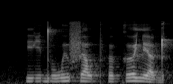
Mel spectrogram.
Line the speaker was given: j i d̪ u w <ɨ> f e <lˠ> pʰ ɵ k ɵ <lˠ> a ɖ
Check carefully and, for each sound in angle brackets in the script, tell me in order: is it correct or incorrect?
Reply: correct, correct, incorrect

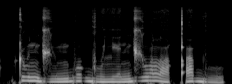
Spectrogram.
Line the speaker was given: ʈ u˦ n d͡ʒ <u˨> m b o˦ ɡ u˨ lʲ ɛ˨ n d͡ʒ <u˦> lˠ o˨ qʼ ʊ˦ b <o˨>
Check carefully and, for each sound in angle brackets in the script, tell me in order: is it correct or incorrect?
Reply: incorrect, correct, incorrect

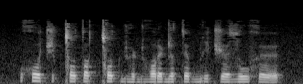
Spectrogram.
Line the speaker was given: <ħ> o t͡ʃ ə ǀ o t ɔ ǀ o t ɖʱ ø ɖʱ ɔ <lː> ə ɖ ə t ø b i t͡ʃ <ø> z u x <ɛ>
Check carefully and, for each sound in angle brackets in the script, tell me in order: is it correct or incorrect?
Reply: incorrect, incorrect, correct, incorrect

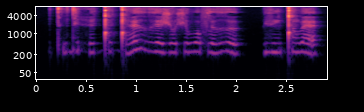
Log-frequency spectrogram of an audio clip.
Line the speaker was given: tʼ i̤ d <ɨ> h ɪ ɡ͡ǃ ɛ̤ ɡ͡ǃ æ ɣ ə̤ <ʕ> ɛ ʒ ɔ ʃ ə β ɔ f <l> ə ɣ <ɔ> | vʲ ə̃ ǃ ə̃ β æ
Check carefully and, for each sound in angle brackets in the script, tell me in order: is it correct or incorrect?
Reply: incorrect, incorrect, correct, incorrect

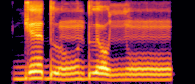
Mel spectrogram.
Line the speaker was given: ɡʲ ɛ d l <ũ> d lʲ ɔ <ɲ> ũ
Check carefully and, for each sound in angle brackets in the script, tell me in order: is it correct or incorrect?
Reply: correct, correct

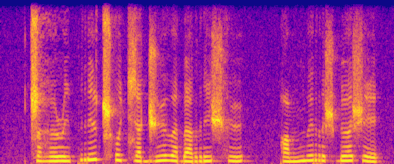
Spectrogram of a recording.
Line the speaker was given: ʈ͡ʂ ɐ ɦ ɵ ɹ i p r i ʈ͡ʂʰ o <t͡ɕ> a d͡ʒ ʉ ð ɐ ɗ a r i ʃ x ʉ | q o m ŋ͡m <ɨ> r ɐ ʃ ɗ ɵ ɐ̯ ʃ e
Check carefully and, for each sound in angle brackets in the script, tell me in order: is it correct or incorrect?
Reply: correct, correct

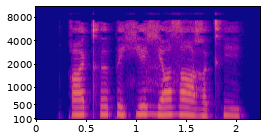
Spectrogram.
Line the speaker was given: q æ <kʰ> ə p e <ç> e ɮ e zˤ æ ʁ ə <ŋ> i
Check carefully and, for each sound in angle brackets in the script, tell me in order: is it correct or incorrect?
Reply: correct, correct, incorrect

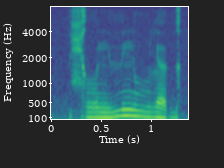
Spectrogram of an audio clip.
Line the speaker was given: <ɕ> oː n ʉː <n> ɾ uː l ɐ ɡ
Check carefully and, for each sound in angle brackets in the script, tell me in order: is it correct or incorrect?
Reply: correct, correct

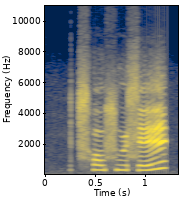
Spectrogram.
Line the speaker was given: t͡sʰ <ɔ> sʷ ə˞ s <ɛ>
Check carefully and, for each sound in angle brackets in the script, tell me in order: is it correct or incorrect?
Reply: correct, correct

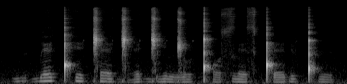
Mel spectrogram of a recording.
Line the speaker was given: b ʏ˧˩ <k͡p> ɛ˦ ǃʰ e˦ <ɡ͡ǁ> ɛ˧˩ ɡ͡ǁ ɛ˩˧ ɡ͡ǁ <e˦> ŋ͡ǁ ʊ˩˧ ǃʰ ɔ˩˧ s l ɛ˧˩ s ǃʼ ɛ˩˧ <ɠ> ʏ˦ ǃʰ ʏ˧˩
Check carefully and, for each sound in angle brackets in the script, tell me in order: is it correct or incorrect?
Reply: incorrect, incorrect, incorrect, incorrect

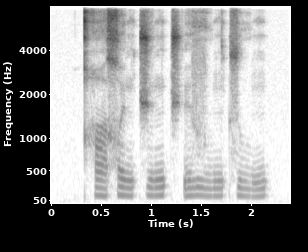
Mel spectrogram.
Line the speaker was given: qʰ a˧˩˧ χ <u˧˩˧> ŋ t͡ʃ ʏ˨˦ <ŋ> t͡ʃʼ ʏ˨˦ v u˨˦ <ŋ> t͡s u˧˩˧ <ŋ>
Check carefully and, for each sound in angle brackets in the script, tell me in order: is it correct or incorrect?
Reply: incorrect, correct, correct, correct

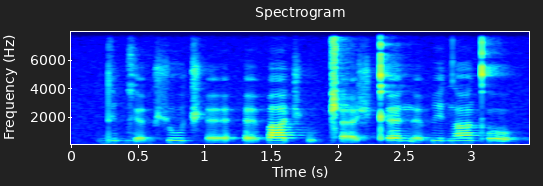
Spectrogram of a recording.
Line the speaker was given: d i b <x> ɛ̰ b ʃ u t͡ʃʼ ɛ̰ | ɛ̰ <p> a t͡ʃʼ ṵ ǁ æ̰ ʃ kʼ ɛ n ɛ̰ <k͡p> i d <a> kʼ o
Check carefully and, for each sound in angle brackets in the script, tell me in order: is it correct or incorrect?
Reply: incorrect, correct, incorrect, incorrect

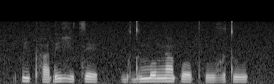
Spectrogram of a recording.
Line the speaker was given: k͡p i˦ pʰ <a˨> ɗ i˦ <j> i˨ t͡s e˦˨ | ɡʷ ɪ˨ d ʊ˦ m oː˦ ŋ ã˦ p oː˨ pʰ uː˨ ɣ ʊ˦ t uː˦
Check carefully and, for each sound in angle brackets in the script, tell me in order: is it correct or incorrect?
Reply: correct, incorrect

